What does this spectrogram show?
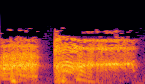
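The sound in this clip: A person coughing with a wet, phlegmy rasp: two drawn-out, loud hacking coughs separated by a brief pause, the second one longer than the first.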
